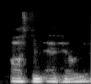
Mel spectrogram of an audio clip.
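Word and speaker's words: Ost-in-Edhil: How do you pronounce that? Austin Edill. Austin Edill.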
